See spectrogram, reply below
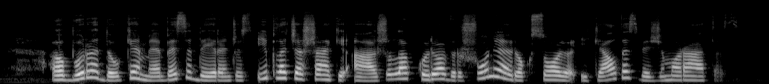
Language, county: Lithuanian, Kaunas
